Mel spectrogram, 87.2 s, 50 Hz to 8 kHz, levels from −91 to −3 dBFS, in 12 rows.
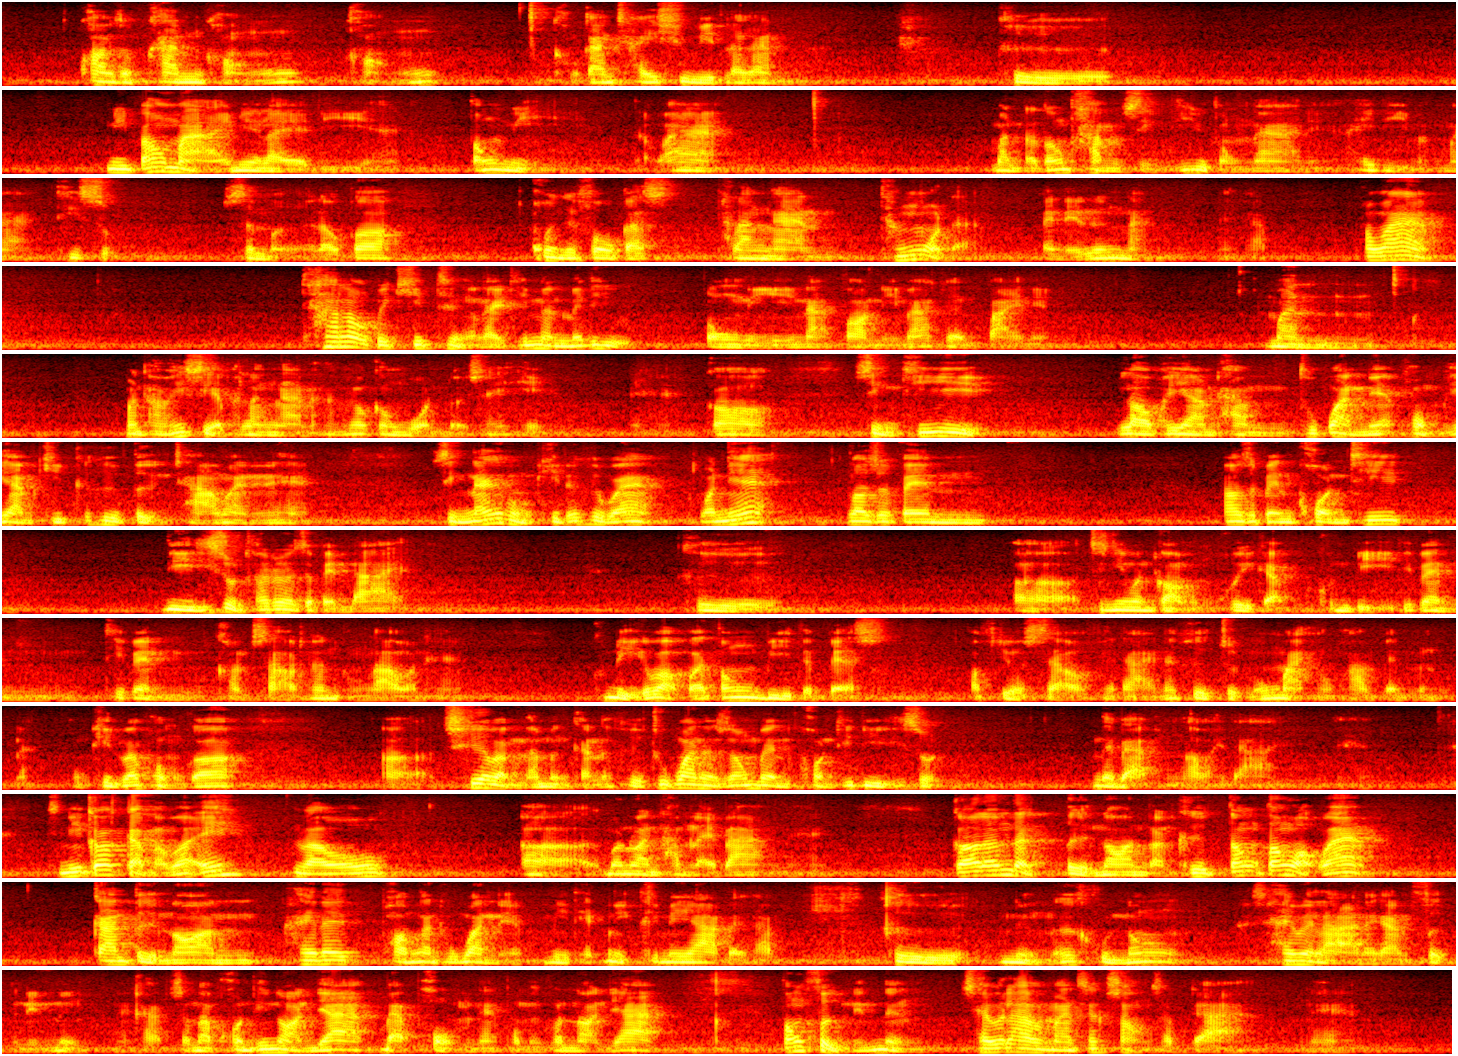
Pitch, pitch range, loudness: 95 Hz, 85-105 Hz, -20 LUFS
